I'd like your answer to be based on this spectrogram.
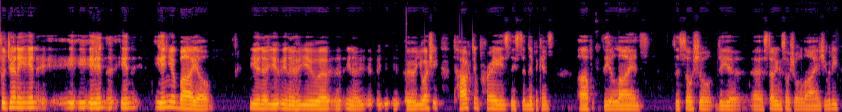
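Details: Adult male who stutters, with repetitions of sounds and words; stuttering.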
